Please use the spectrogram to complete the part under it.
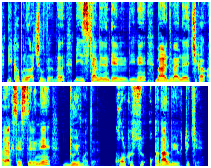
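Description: A man narrating an audiobook dramatically, slowing and speeding for suspense. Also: mid-range voice, no room sound, studio quality. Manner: expressive, varies pace for suspense.

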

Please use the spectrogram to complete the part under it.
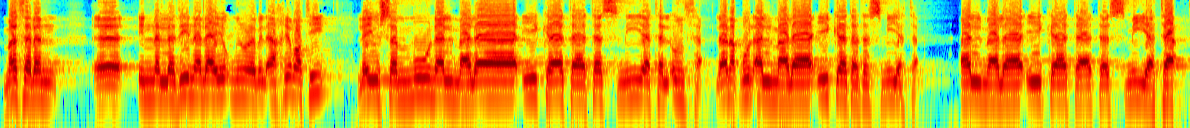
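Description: Man, tajweed teacher, explains then drawls out examples, raised pitch, reverberant hall. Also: level tone, a little mellow. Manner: explains rules, then slowly demonstrates letters and verses. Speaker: Quran recitation teacher. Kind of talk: tajweed lesson with recited examples.

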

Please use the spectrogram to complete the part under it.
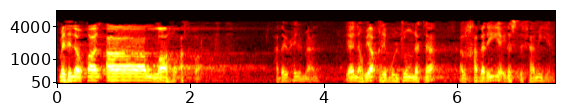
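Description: A man's voice: medium pitch, steady tone, vocal fry. Man teaching in a hall. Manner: slow deliberate explanation, asks students questions. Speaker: teacher of Islamic law. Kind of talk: explaining a read-out text to students. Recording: lo-fi recording in a reverberant hall.

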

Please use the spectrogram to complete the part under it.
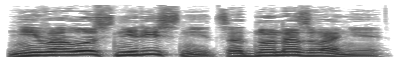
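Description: A man's voice: on the high side, big pitch swings, brisk, dry recording, studio quality, voice pushed up. A man voicing a skeptical, sarcastic mother-in-law who dismisses everything in an audiobook. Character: snorting skeptical middle-aged mother-in-law.

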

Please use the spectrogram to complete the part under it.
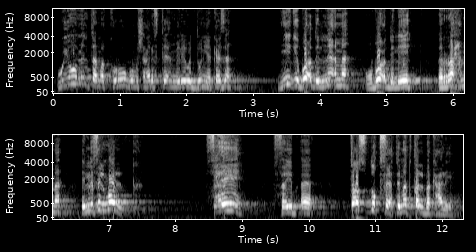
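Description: Fast-talking Egyptian preacher in a hall. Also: male voice, high-pitched, slightly rough. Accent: Egyptian Arabic. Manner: animated, asks and answers his own questions. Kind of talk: sermon.

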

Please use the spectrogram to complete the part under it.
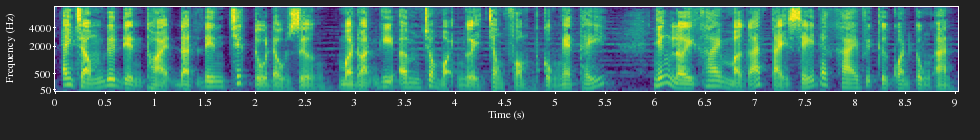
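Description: A man's voice: deep voice, sing-song, normal speed, soft background music. A man narrating a first-person ghost story in a scripted reading.

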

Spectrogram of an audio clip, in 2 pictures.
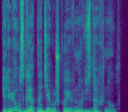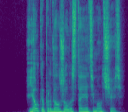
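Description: A man reads a novel aloud in a measured, intimate way. His voice is dark and husky. The recording is close and dry, with no room sound. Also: medium pitch, expressive, no room sound. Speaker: audiobook narrator. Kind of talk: scripted narration.

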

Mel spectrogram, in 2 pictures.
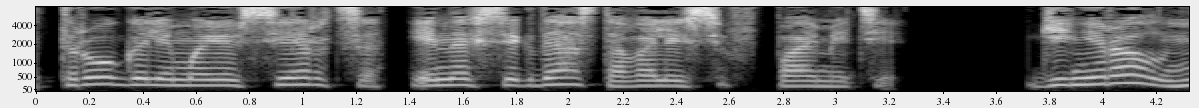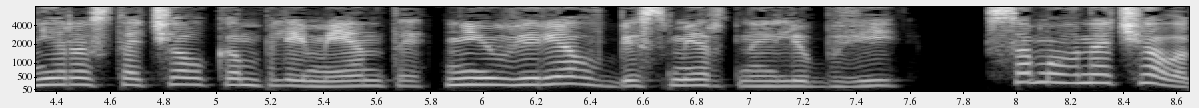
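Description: A woman narrating a first-person fantasy audiobook in a gentle, expressive storytelling manner. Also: mid-range voice, dry recording, studio quality.

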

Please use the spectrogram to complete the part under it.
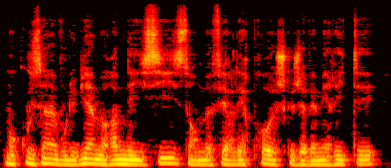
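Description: A man's voice: on the low side, steady tone, brisk, mellow, husky. Dosia, a man voicing a tender young woman. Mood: remorseful. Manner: confessing earnestly, then shy and tender. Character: impulsive young woman, tearful then happy. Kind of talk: audiobook character reading.

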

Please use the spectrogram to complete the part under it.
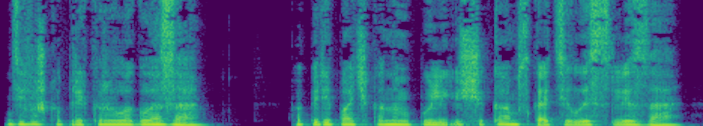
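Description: A woman reading an audiobook as narrator in a measured, even manner. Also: deep voice, breathy edge. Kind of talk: scripted narration.

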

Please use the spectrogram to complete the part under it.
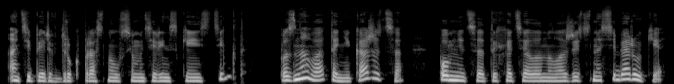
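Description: A woman's voice: fairly low pitch, fairly quick, no room sound, studio quality, natural voice. A woman reading a cold, sneering man. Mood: cold menace. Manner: calm, sneering and threatening. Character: cold, menacing man, the captor's brother.

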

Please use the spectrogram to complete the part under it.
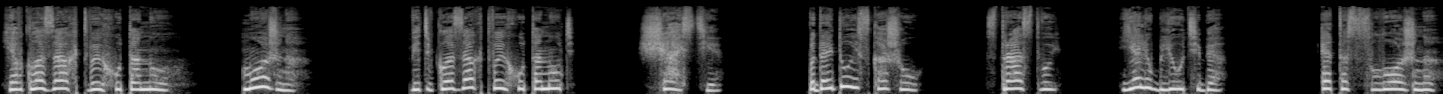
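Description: A woman voicing a sharp-tongued young drama student who declaims poetry theatrically and mocks others in an audiobook. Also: high voice, slow pace, pauses often, no room sound, studio quality, pitched above the performer's own voice. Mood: declaiming. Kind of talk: audiobook character voice.

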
